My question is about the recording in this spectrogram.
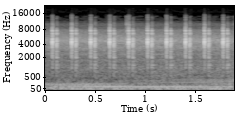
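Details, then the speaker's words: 5 kW diesel night heater in a LWB Sprinter van, first start with empty fuel lines: crisp, even fuel dosing pump ticks about five per second over a low hum while it primes the lines; normal. "Now you can hear the clicking of the fuel pump, and that's pumping or priming all the fuel through the lines, because the lines are empty at the moment, so we need to get that fuel pumping."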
